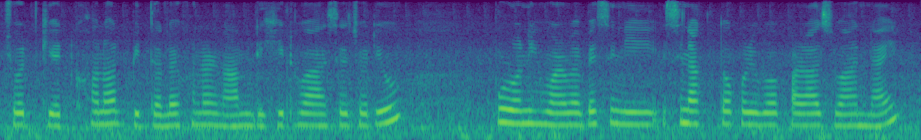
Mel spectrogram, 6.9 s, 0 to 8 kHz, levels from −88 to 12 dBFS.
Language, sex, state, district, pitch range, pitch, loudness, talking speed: Assamese, female, Assam, Kamrup Metropolitan, 215-240 Hz, 225 Hz, -16 LUFS, 140 wpm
